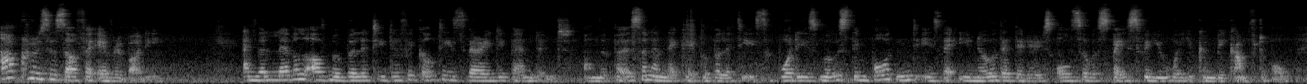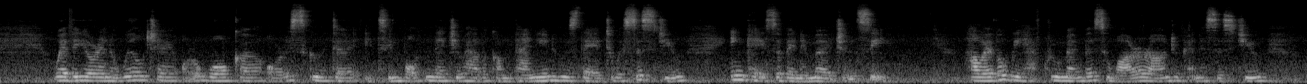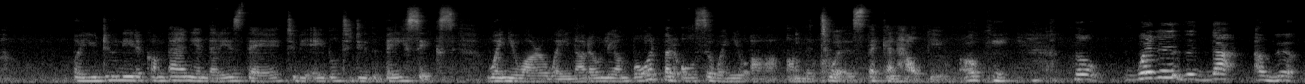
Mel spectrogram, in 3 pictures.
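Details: Adult woman speaking; typical speech.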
